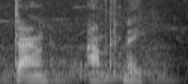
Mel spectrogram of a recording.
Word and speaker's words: Down Ampney: knowledge and relatives I spoke to it's definitely down Anthony so it's great to see spring and today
